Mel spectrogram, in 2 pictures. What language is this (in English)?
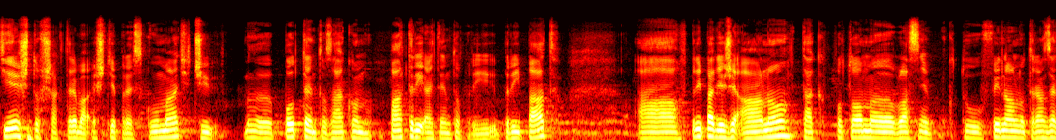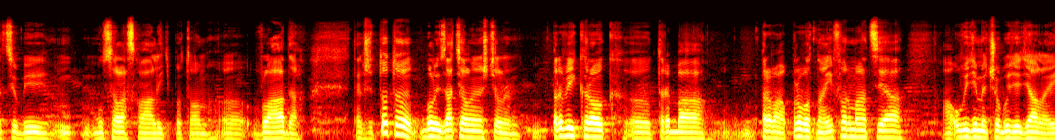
Slovak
